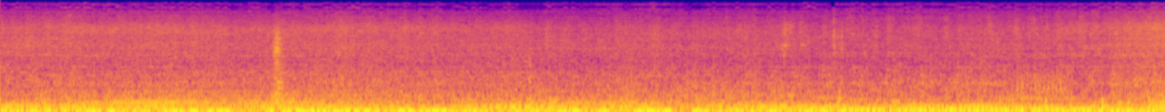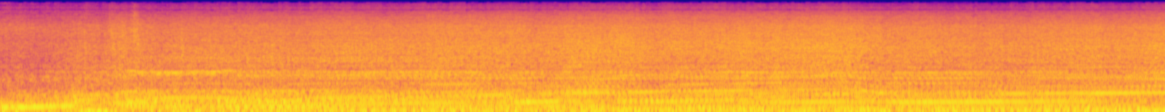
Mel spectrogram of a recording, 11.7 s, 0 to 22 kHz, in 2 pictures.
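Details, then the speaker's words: '69 Dodge Charger big-block V8, lambda reading under 14, slightly rich; deep roar climbs smoothly through gears under full throttle without stumbling; now pulls strongly past 4000 rpm, normal. "Maar ja! Het is gewoon een andere auto gast!"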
